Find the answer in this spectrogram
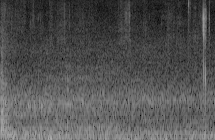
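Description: Faint, steady background noise with no distinct sound events, and a small click near the end.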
